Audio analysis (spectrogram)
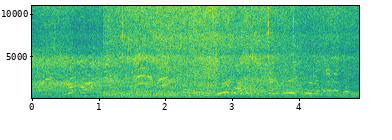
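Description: Sea waves break on the Konkan shore at dusk in a loud, continuous roar of surf mixed with wind buffeting the microphone, while voices call out faintly over the water.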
